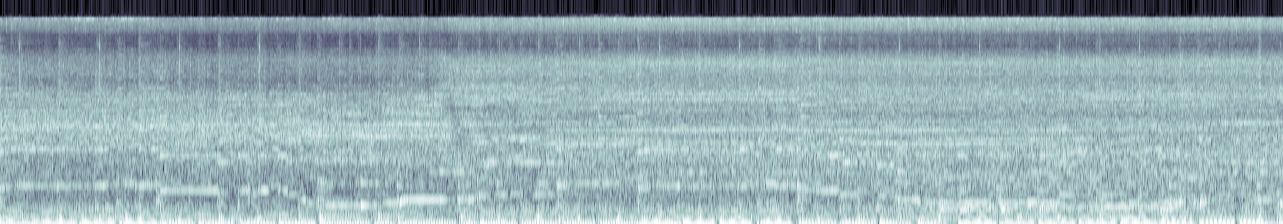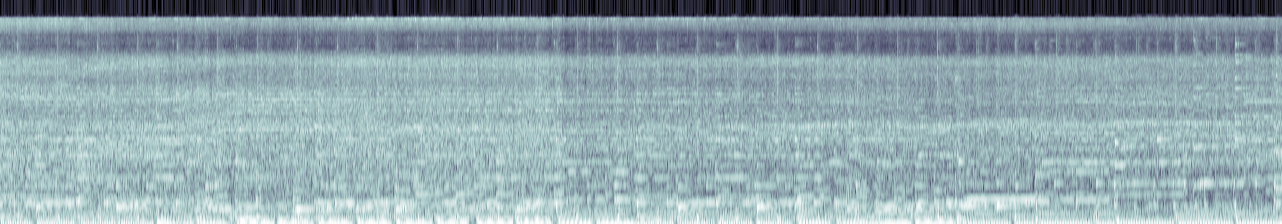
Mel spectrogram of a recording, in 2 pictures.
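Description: Small engine-driven coffee huller running steadily as it hulls dried coffee cherries, with background music playing over it.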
